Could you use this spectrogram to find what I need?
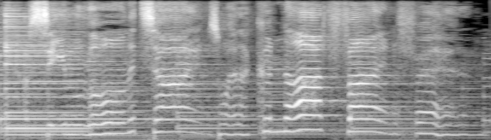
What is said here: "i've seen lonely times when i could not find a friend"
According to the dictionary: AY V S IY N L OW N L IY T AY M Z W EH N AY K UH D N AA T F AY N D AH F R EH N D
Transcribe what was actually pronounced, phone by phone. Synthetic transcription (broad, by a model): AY S IY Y L OW N L IY T AY M Z W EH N AY K UH D N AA T F AY N D AH F R EH N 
